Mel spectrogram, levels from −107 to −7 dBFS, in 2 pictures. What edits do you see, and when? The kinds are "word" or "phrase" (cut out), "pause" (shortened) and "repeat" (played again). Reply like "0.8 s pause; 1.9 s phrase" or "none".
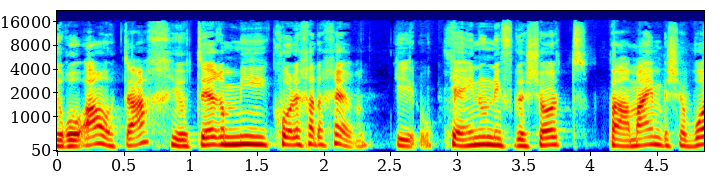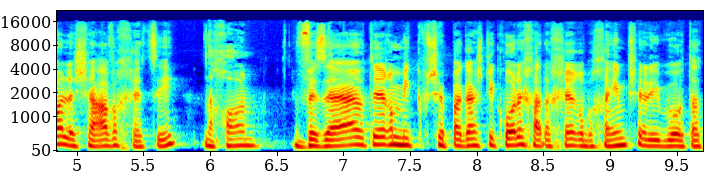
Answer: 2.9 s pause; 4.0 s pause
